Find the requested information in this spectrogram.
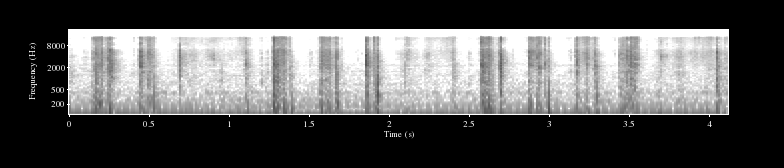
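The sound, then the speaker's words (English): Tarot cards flip out of a deck one after another, a series of crisp, papery flicks and snaps of varying loudness against a quiet background. “One card flips out, another one,”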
